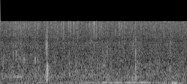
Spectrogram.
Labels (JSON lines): {"label": "biophony", "recorder": "SoundTrap 300"}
